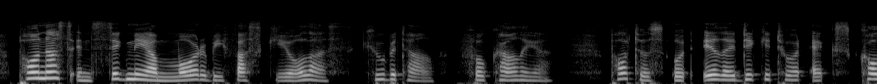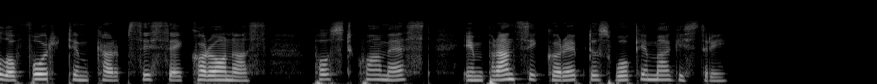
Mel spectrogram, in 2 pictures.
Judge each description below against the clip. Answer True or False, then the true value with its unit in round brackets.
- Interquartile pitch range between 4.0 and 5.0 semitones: False (3.3 semitones)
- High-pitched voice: True (205 Hz)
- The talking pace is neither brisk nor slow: False (70 wpm)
